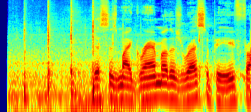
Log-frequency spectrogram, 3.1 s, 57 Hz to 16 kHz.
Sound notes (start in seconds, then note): 0.2 patting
